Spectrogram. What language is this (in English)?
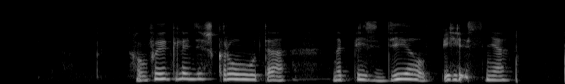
Russian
